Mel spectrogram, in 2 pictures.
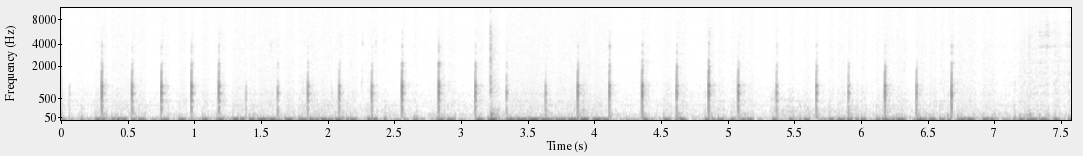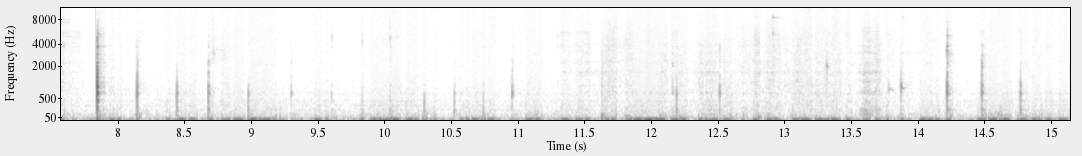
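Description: A thin wooden stick taps a small square glass perfume bottle filled with amber liquid, held in hand over white fur. It makes a steady series of short, clicky glassy tinks with a faint tone around 690 Hz. The taps start quick and even, slow and thin out in the middle, then pick up again near the end, with each one dying away almost instantly.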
